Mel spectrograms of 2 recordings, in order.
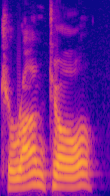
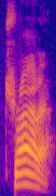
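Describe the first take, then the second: First: It is said the American way. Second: It is said the local Canadian way.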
